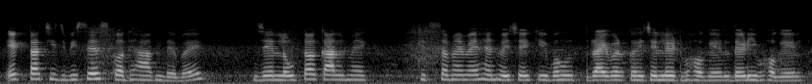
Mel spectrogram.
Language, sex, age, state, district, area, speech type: Maithili, female, 60+, Bihar, Madhubani, rural, spontaneous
